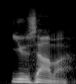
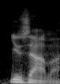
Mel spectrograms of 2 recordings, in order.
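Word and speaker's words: Uzomah: And by the way, Pete put in our document here, it is pronounced from the man himself, yew-ZAH-mah. yew-ZAH-mah.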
